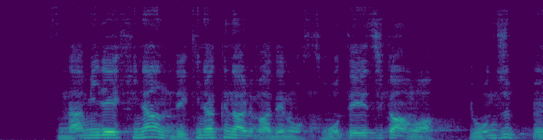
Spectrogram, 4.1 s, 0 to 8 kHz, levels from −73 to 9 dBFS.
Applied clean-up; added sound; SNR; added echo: neural separator model SepFormer DNS4.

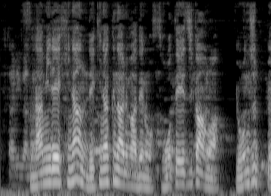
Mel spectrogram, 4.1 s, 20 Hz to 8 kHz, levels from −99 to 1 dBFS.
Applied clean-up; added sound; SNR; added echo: classical method WPE with log-MMSE.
